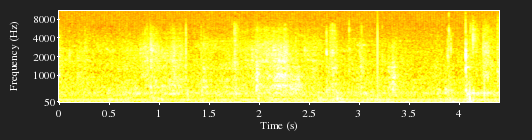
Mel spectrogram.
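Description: Scattered light clicks and taps of a wire fish basket and wet bass being handled and laid on a wooden table, over a steady low hum.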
